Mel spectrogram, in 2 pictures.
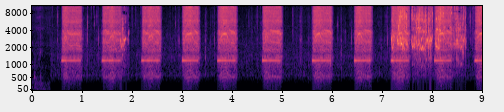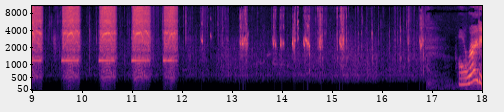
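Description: Singer sewing machine running in short, even bursts, about one every three-quarters of a second, each with a steady motor whine, as a string of short seams is stitched. From about twelve seconds in, only faint clicks and rustles of fabric being handled.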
